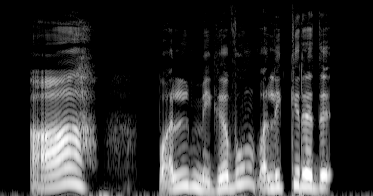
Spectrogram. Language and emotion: Tamil, sad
